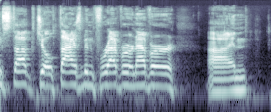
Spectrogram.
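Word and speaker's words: Theismann: she said nope no big deal it's actually pronounced tysman everyone's been living lie this whole time so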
